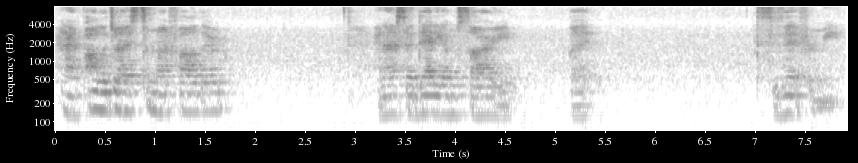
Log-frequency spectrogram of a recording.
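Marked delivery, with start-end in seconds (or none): 3.7-7.9 softer, fading goodbye; soft farewell. Retold or imitated. Apologising to her father at the grave, soft and fading. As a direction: let it trail off to a whisper.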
